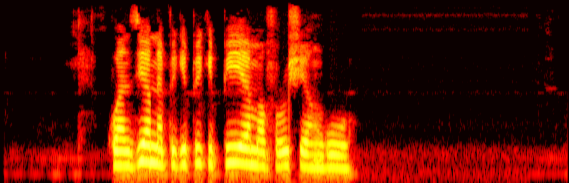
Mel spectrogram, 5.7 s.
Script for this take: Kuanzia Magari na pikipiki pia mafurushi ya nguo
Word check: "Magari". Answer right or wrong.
wrong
